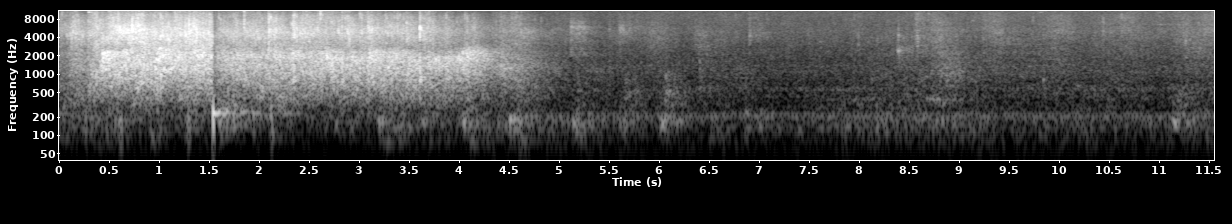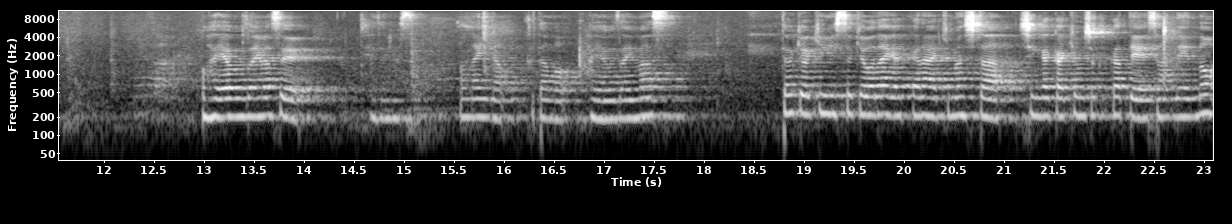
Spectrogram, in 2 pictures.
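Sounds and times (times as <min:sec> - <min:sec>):
room full of people applauding in welcome: 0:00.0 - 0:04.9
speech: 0:13.2 - 0:14.1, 0:15.7 - 0:17.8, 0:18.8 - 0:23.0.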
